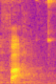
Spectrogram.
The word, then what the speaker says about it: pho: But you've also been busy working on the pho. Yeah. Am I saying it right? Pho? Yeah, pho. That's perfect.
